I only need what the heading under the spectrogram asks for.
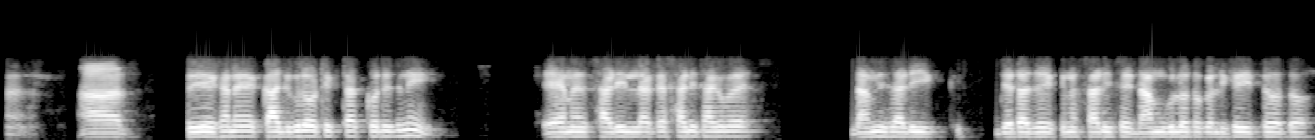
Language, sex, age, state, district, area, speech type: Bengali, male, 18-30, West Bengal, Purba Medinipur, rural, conversation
